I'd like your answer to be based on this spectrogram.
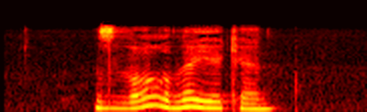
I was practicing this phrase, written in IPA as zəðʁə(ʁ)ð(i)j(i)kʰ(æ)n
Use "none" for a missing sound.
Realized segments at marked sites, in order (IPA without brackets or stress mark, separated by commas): ʁ, æ, æ, æ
